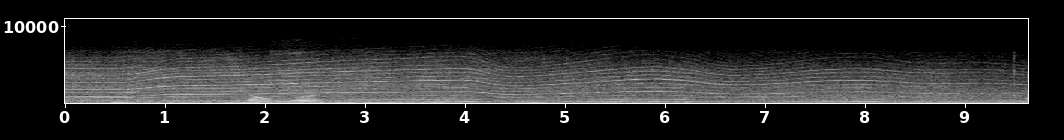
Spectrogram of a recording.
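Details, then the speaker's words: London bus with Voith DIWA automatic gearbox, quiet when new; loud layered gear whine over the engine, pitch rising and dipping with road speed, from worn gear teeth in the gearbox, louder with age. "because them bosses, they weren't sounding like that when they were brand new either. They were bare quiet and that. Yeah, now they're getting bare louder"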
